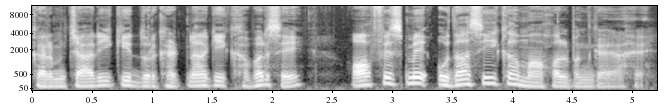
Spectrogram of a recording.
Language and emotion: Hindi, sad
